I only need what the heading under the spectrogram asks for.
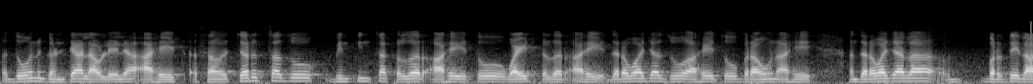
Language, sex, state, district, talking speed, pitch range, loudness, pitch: Marathi, male, Maharashtra, Sindhudurg, 150 wpm, 120-140 Hz, -15 LUFS, 130 Hz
